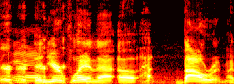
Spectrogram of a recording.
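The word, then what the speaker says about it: bodhrán: Everybody Everybody wants to say the D and you just don't.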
